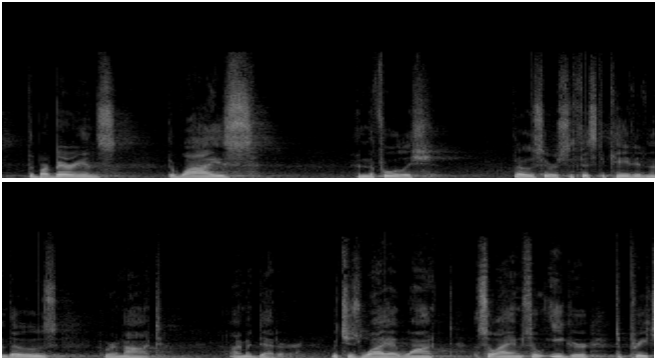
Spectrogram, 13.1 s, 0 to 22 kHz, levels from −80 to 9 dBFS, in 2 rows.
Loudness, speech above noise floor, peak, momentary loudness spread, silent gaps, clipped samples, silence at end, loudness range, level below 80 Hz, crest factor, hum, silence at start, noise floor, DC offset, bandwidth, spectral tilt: -27 LUFS; 29 dB; -10 dBFS; 14 LU; none; under 0.1%; 0 s; 3 LU; -58 dBFS; 16 dB; none; 0.25 s; -55 dBFS; under 0.1%; 15.5 kHz; -6 dB/octave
